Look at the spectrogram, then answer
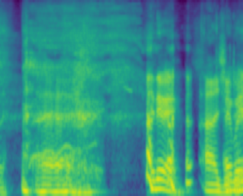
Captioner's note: laughter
